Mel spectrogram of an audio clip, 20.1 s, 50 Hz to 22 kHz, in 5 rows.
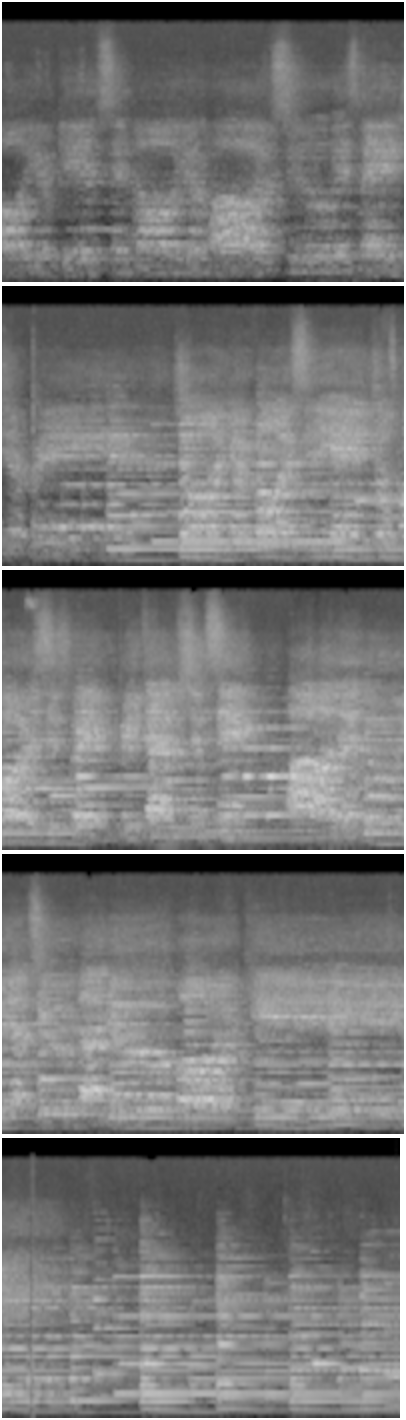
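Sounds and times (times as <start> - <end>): male choir singing in harmony: 0.0 - 17.3.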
